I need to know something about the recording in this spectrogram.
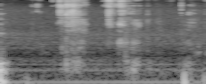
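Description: A person biting into and chewing a crunchy fried pork rind dipped in pumpkin seed butter: a few crisp crunches, the loudest about half a second in, then softer chews.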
